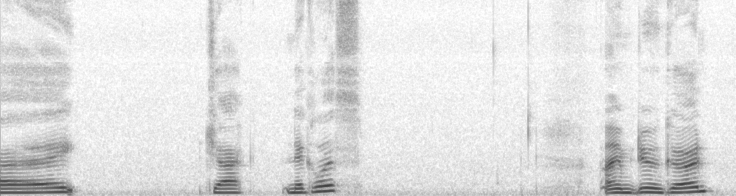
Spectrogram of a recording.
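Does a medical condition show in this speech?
Yes: brain injury; memory problems.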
